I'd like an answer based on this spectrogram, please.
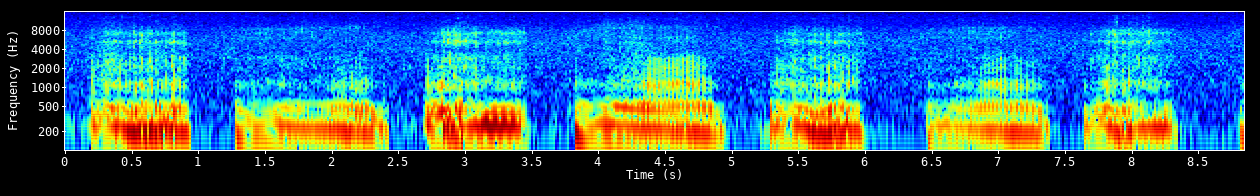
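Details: Sleeping domestic cat snoring indoors: seven drawn-out, tonal, slightly falling groaning breaths, one roughly every 1.3 seconds, separated by short quiet gaps, over a steady low electrical hum.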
